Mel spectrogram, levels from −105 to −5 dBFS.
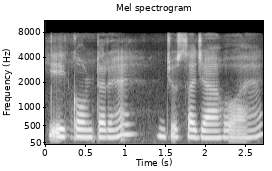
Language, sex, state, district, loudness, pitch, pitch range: Hindi, female, Punjab, Kapurthala, -14 LUFS, 200 Hz, 190-215 Hz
